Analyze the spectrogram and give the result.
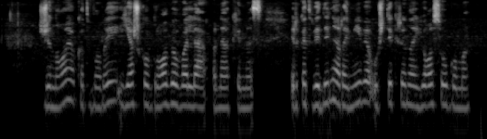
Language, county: Lithuanian, Vilnius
